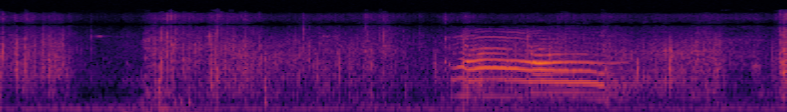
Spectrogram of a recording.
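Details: One of several stray cats on a bench being stroked gives a single drawn-out, slightly falling meow lasting under a second, against a constant low hum and soft rustling.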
